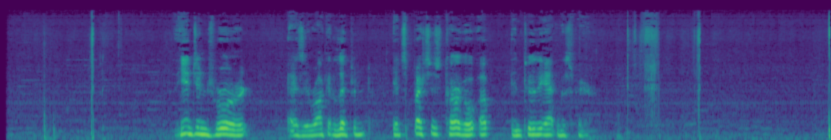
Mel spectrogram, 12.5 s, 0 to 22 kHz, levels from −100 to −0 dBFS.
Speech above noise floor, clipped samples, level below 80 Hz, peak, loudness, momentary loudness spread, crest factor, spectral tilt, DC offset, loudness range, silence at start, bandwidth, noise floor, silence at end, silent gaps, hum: 31 dB; under 0.1%; -62 dBFS; -4 dBFS; -30 LUFS; 21 LU; 28 dB; -6 dB/octave; under 0.1%; 15 LU; 0.65 s; 15.5 kHz; -59 dBFS; 0 s; none; none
